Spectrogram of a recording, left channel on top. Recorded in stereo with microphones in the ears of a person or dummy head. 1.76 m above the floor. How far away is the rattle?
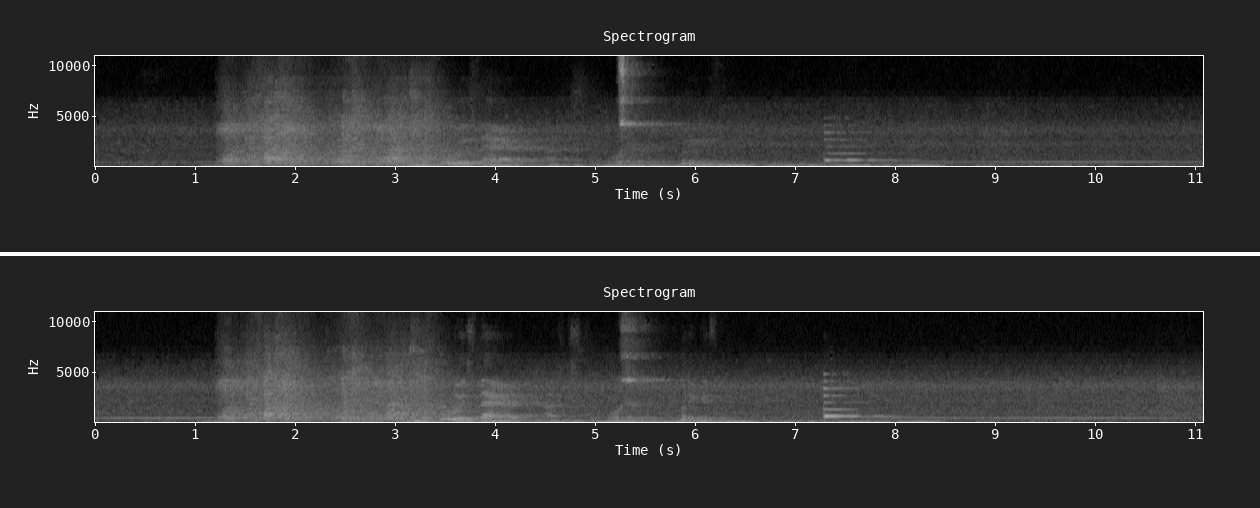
About 0.9 m.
